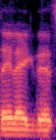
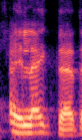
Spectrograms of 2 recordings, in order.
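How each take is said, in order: First: Said in the usual way. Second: Emotional and high, voice lifting; moved. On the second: Real, not acted. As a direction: say it touched and emotional. Moved reaction to story.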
